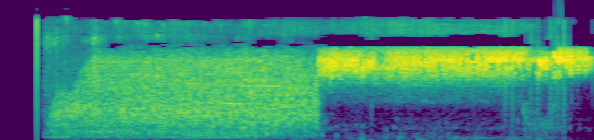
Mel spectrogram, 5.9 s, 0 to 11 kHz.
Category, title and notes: Soundscapes > Urban
Bus passing by 17
Where: Hervanta Keskus What: Sound of a bus passing by Where: At a bus stop in the evening in a cold and calm weather Method: Iphone 15 pro max voice recorder Purpose: Binary classification of sounds in an audio clip
bus, bus-stop, traffic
